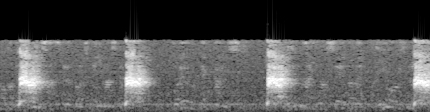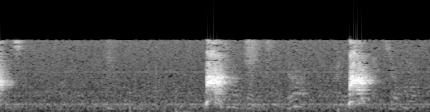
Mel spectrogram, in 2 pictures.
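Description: Small white dog barking: six single short barks, spaced about one and a half to two seconds apart, with a longer pause of nearly three seconds before the fifth.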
